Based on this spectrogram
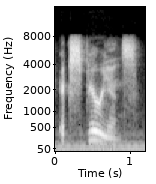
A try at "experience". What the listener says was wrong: Okay, force that tongue down instead of expedi.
